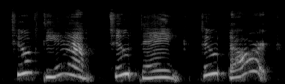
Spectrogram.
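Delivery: high, tiny squeaking mouse voice; little mouse squeaking; squeaky mouse. A narrator's reading. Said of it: "Mouse squeaks".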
